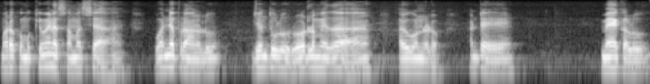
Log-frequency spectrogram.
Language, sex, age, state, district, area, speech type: Telugu, male, 45-60, Andhra Pradesh, Kadapa, rural, spontaneous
